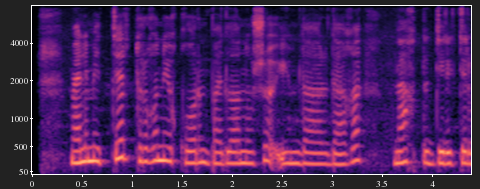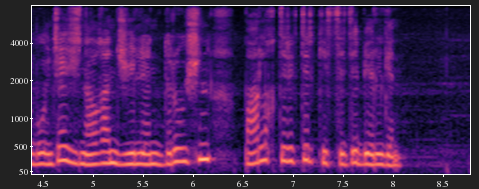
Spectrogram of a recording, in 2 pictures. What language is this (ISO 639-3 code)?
kaz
